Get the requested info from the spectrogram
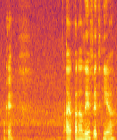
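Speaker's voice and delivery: ordinary talk, nothing marked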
